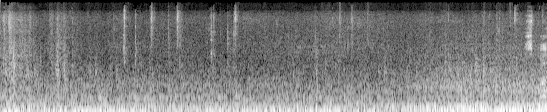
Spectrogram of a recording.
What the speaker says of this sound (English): This bus definitely has a lot of mechanical noise.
